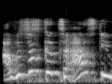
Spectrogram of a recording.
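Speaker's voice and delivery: ordinary talk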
